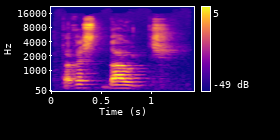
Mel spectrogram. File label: together, chamacoco; juntos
